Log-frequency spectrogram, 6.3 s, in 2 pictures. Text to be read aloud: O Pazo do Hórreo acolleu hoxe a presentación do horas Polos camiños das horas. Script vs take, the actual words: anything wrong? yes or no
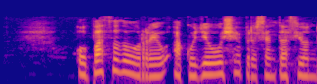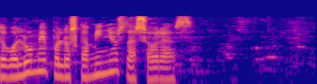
yes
